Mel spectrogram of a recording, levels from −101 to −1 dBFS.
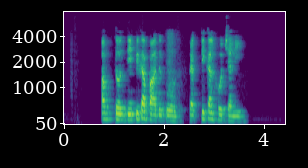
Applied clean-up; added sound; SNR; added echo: neural mask model DeepFilterNet 3.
